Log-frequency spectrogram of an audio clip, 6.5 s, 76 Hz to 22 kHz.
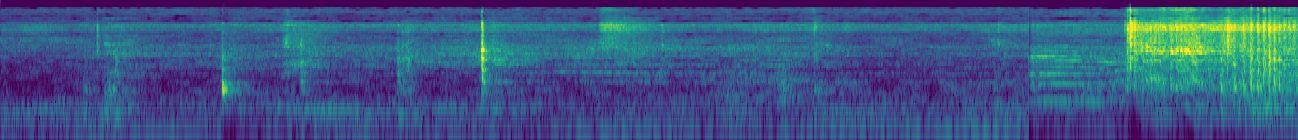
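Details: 2011 Isuzu Panther LM diesel after DIY purging of injectors and injection pump, fuel primed by hand pump: several cranking pulses, then catches promptly and settles into a steady clatter, a healthy start with reduced exhaust smoke.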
